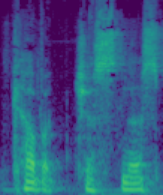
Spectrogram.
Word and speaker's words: covetousness: We thought Americans mispronounced the word covetousness because we couldn't see the ch in there. And it's taken me a long time to be able to say covetousness without saying it, as we say it overseas, covetousness.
